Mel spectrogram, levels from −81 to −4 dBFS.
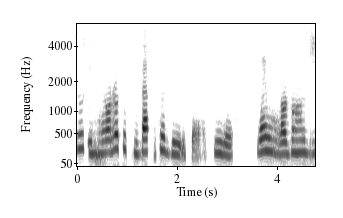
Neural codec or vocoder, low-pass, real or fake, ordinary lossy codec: codec, 16 kHz, 1 kbps, X-Codec, HuBERT features, trained on LibriSpeech; 5.4 kHz; fake; none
